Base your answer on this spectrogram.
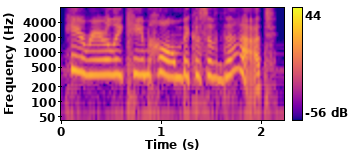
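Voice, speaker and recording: A woman's voice: very high-pitched, normal speed, dry recording, soft background music, voice pushed up. A woman voicing a confident, protective aunt who speaks in a pointed, composed way in a dramatized story. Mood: composed, accusing. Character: confident, cutting, protective aunt exposing cheaters. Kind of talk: scripted story dialogue.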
